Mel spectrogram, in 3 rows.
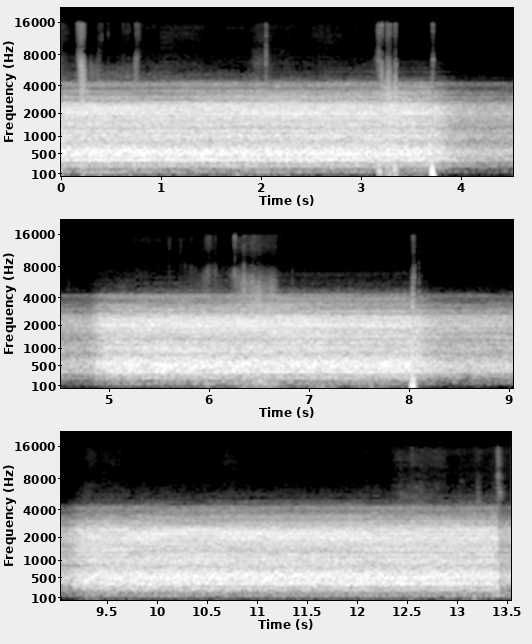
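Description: Magnum S9 radio on 27.285 MHz AM putting out loud, steady static hiss through its speaker. The hiss drops much quieter twice, for about a second each, about four and about eight and a half seconds in, then comes back.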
